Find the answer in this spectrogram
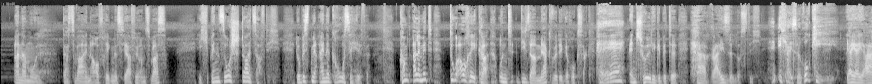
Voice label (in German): Hoerspiel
